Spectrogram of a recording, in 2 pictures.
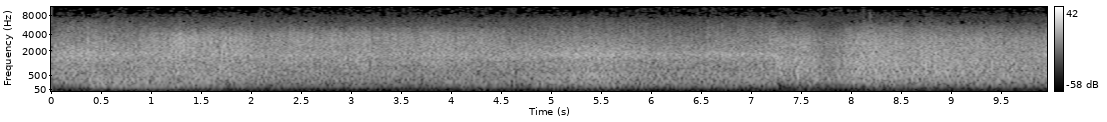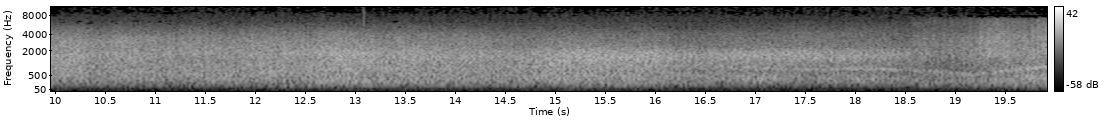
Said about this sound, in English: Under the surface, he could ride out the worst of the storm.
